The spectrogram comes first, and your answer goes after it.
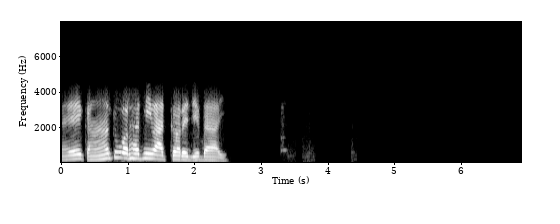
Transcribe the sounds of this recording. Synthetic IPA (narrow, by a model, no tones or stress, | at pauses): ekãt̪ũʋəɾɦət̪niʋat̪̚kəɾed͡ʒebʱai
